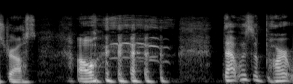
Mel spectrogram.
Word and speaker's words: Strauss: says it in the movie he's like it's pronounced Strauss oh that was the part where I was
